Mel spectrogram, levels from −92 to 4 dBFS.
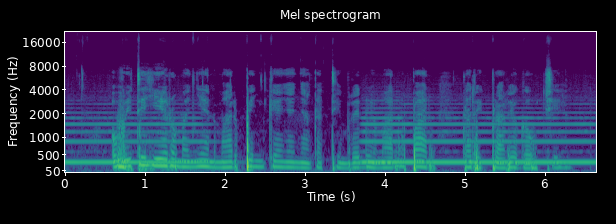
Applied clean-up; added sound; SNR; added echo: none; Wind instrument, woodwind instrument; 4 dB; none.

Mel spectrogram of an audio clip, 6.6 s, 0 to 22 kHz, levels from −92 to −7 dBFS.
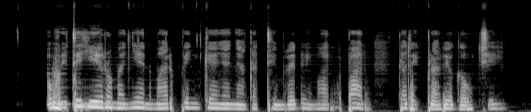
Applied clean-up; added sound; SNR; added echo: neural mask model DeepFilterNet 3.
